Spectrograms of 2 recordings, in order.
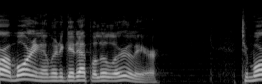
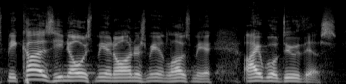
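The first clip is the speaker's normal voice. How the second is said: ordinary talk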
